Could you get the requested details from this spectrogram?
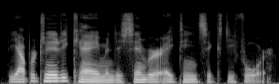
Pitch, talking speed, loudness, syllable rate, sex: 115 Hz, 170 wpm, -19 LUFS, 6.2 syllables/s, male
